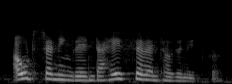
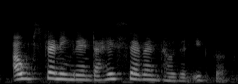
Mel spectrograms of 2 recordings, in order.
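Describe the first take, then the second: Both takes have the same delivery.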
